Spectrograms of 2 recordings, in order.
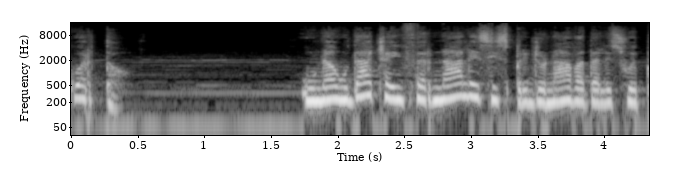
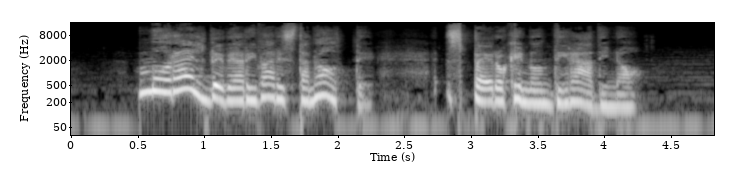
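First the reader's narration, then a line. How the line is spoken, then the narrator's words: Frightened exclamation. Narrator (Italian): ebbe una gran paura esclamando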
